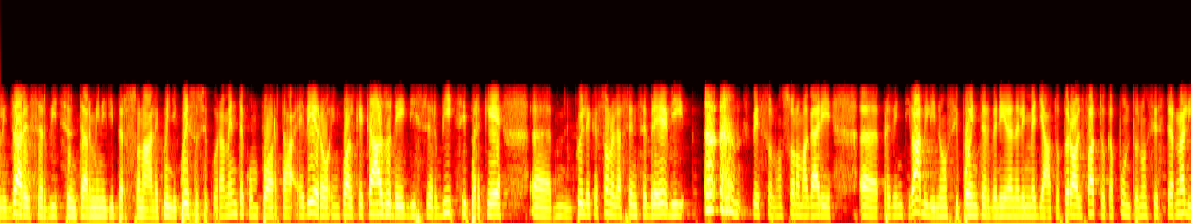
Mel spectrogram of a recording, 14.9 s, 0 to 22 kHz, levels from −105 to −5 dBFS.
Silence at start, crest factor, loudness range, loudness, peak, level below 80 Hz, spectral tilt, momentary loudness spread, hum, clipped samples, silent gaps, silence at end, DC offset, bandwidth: 0 s; 16 dB; 2 LU; -17 LUFS; -2 dBFS; -44 dBFS; -3.5 dB/octave; 9 LU; none; under 0.1%; none; 0 s; under 0.1%; 4.6 kHz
